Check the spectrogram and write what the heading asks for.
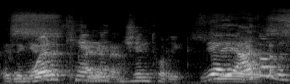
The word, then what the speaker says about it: Vercingetorix: I don't know why, but I thought it was like a soft G. I don't know. Is it either? Or is it like Vercingetorix. Vercingetorix.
